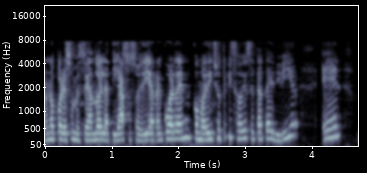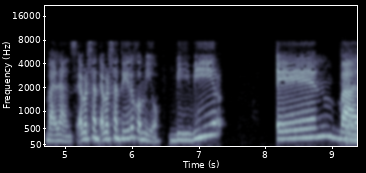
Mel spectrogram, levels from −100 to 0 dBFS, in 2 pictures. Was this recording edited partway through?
yes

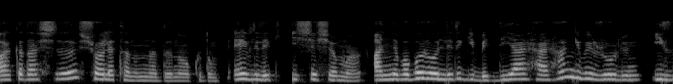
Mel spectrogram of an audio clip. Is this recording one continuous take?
no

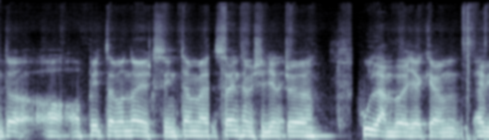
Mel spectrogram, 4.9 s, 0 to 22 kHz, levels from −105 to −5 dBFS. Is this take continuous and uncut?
no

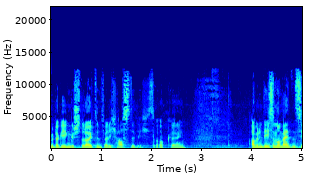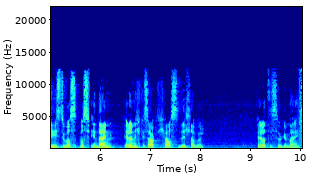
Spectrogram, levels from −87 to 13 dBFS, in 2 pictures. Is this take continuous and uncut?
no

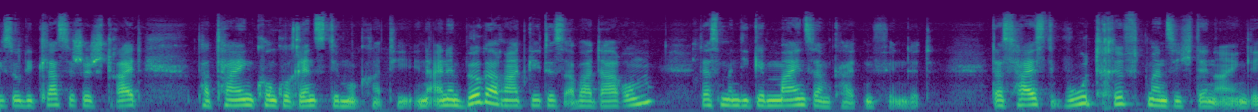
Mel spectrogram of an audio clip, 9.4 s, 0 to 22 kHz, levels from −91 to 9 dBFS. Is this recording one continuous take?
yes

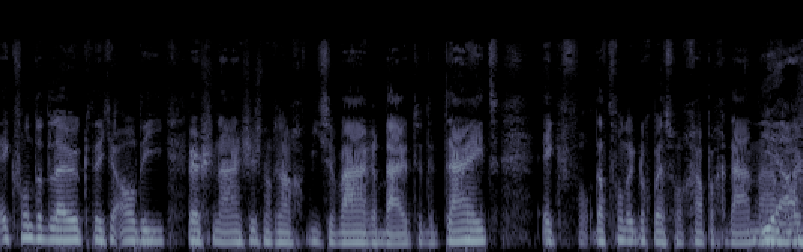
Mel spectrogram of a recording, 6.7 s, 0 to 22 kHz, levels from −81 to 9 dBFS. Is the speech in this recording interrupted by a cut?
yes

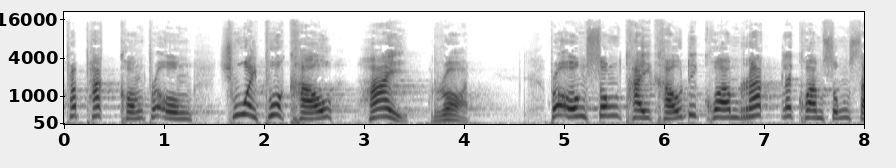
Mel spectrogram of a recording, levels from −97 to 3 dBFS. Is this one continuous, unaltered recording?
yes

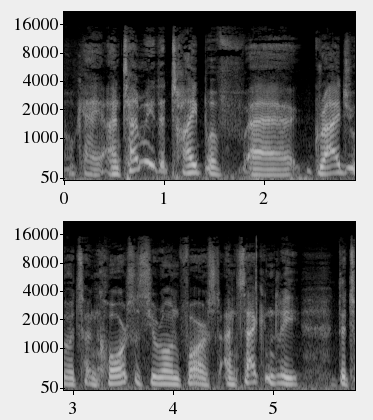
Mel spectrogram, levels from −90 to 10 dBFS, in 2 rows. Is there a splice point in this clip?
no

